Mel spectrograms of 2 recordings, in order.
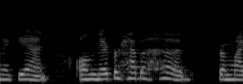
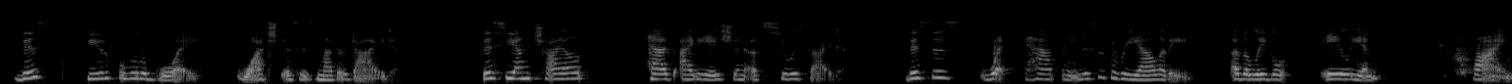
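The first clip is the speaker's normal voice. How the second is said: choked-up voice, catching and breaking. Speaker addressing an audience about a grieving child, choked up. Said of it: "I'm choked up".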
